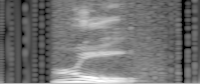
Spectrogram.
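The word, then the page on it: ru: tone 4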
